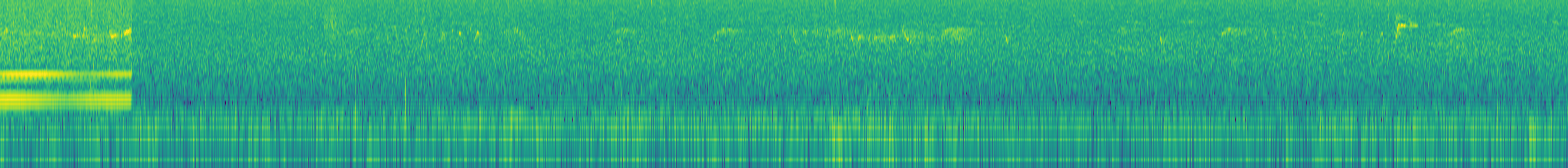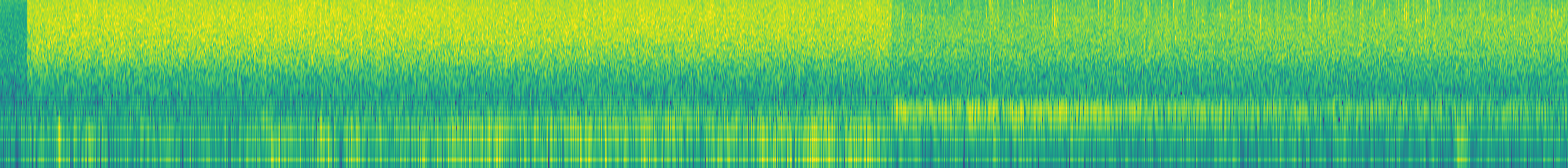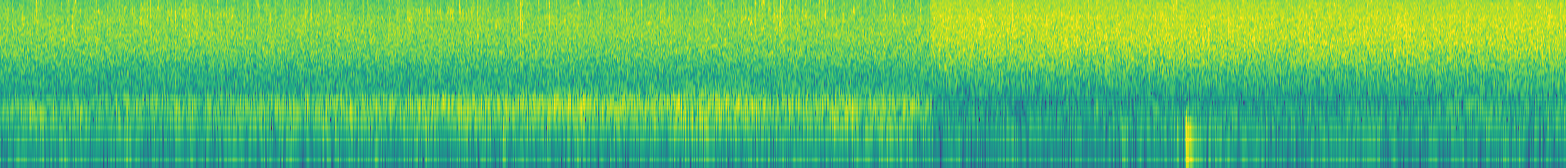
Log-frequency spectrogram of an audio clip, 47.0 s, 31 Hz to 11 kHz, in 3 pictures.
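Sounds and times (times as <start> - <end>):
faint birdsong: 0.0 - 1.4
steady rain hiss: 0.0 - 47.0
wind rumble on microphone: 13.0 - 40.8.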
